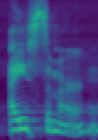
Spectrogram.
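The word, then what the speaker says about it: ICMHR: Mental Health Recovery Services or IC mhr isomer is how they're they're pronouncing it these days that's also targeting our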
